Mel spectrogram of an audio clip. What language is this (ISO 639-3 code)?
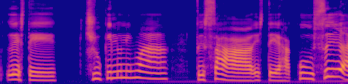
mig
